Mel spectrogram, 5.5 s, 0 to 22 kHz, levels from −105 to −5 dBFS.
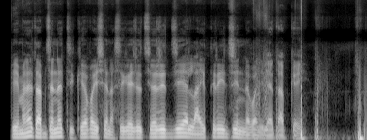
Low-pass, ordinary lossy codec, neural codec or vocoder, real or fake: none; none; none; real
